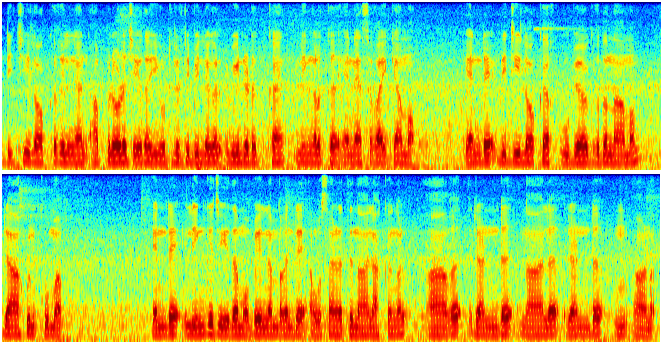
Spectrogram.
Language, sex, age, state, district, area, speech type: Malayalam, male, 30-45, Kerala, Idukki, rural, read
